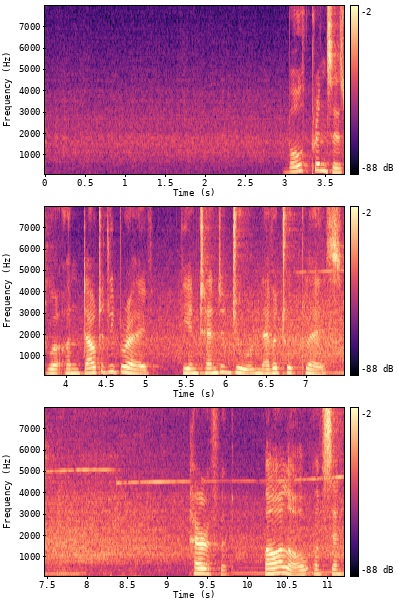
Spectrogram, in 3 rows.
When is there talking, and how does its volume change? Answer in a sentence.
You can hear the talking from 3.0 to 7.5 s, at a steady volume; and briefly from 9.2 to 11.1 s.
